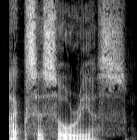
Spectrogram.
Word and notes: accessorius: British English

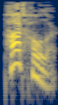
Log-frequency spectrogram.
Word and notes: potholer: British English

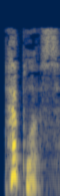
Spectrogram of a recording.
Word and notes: peplos: British English

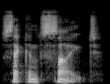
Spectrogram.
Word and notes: second sight: British English

